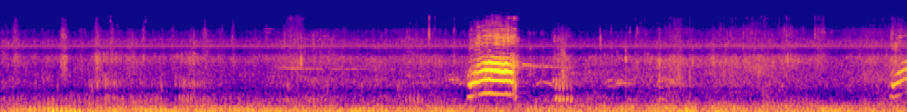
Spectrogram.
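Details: Affectionate stray cat at a campsite after rain giving a clear, rising-then-falling meow midway, a short second mew soon after, and the start of another at the end, over a low background rumble.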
